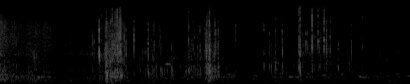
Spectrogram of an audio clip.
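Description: Thin plastic packaging crinkling as it is handled: a fairly faint run of irregular crackles, heavier about one second and two seconds in.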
